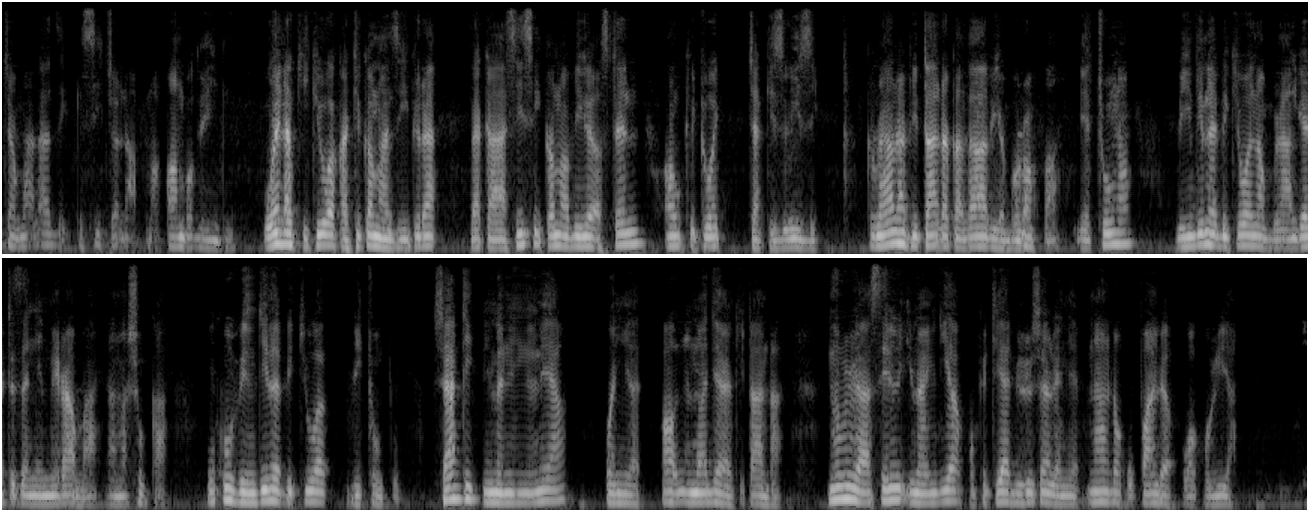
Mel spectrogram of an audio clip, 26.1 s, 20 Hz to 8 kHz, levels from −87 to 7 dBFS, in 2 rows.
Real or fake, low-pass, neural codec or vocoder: fake; 7.2 kHz; codec, 24 kHz, 0.9 kbps, WavTokenizer, medium music audio release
